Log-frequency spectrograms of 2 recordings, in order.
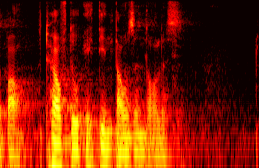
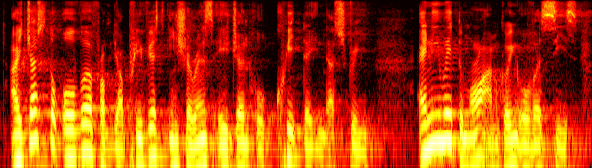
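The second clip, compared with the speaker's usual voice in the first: put-on cheery, loud young agent voice; breezy salesman greeting; insurance agent; 4 semitones higher, 6 dB louder than usual. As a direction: agent leaving a friendly message. Voicing insurance agent's message.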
